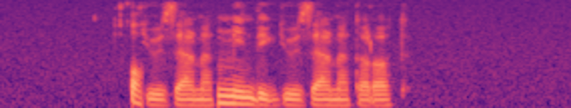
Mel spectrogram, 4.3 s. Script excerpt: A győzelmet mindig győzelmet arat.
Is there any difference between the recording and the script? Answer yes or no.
no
